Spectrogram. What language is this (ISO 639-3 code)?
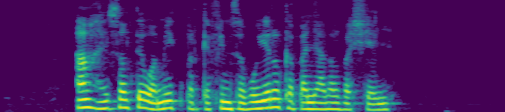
cat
